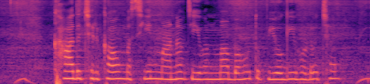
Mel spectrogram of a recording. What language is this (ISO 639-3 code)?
mai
